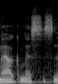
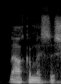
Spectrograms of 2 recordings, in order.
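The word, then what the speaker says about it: Malkmus: Sorry to bring this email down, but number one, you are mispronouncing Malcolmus's name. It's not a three-syllable word, Malcolmus. It's a two-syllable word, Malcolmus.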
